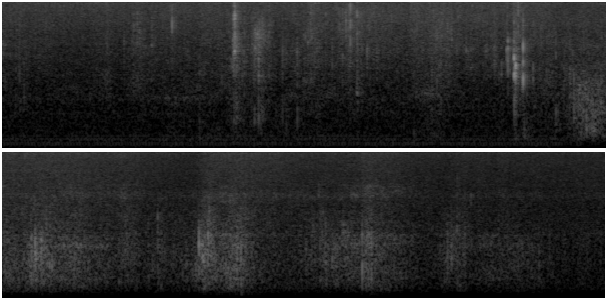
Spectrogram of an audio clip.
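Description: Footsteps crunching through frosty heather and undergrowth, irregular steps roughly once a second, starting about halfway. Before that, near quiet with a few faint snaps.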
